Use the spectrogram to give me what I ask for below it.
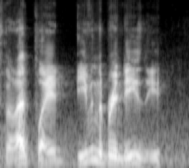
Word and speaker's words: Brindisi: I've played, even the Brindisi, like I love the Brindisi, or Brindisi. Forgot I was putting the wrong emphasis on the wrong syllable with it.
